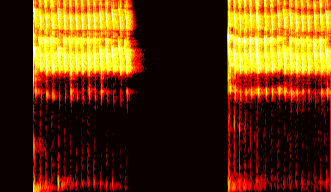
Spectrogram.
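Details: Cililin in clear, loud song for training White-rumped Shamas: two fast chattering trills of high repeated buzzy notes, each about one and a half seconds, separated by a silent gap.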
